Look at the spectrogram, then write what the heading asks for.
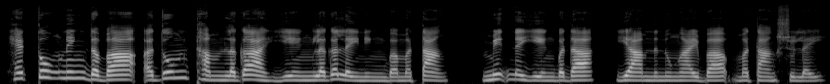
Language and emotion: Manipuri, neutral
